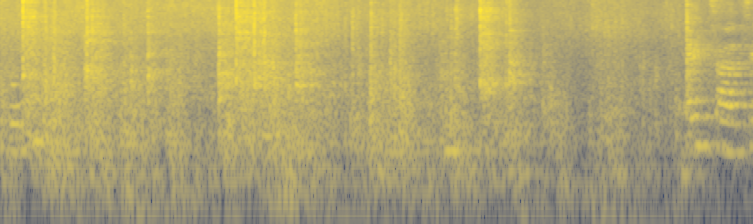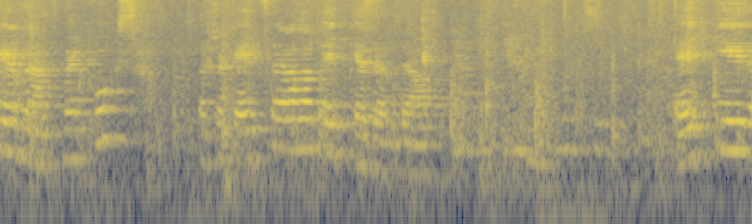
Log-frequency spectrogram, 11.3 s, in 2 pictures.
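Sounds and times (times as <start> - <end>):
chairs being pushed together: 0.0 - 11.2
speech: 0.1 - 0.4, 5.2 - 9.8, 10.7 - 11.2.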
